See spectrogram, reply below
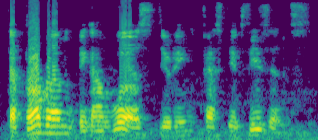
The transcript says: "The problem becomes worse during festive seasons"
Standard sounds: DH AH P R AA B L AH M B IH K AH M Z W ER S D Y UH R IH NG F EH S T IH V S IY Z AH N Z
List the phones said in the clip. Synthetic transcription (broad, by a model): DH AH P R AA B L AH M B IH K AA M W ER S D Y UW R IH NG F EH S T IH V S IY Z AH N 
